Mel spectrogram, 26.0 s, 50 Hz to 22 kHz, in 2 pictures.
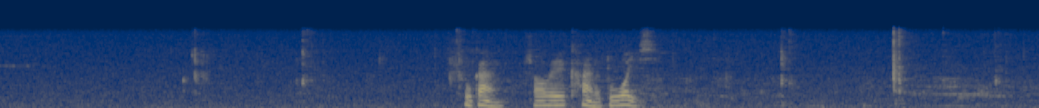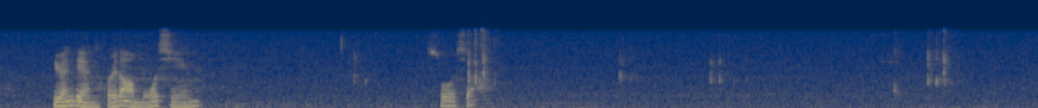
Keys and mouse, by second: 1.8 click, 2.2 shift+click, 2.4 g, 3.3 click, 3.7 s, 5.5 click, 5.6 g, 7.1-8.5 middle drag, 8.5 shift+click, 8.6 middle click, 9.0 g, 17.4 s, 18.8 r, 20.8 g, 21.9 r, 24.2 click, 24.6 s.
